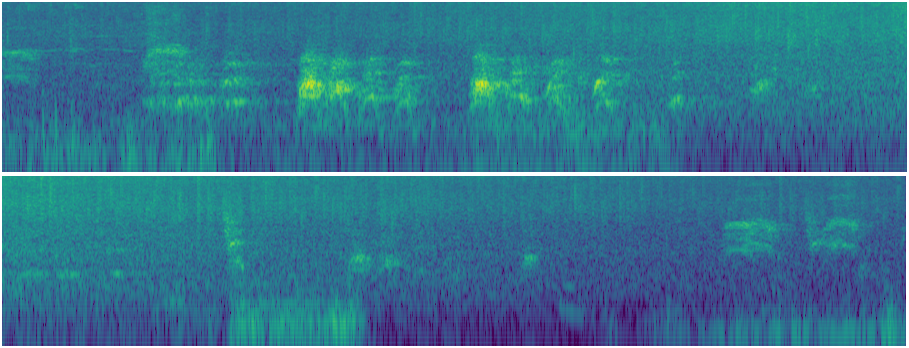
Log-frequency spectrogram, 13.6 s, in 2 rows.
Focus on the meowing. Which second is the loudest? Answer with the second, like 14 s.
9 s.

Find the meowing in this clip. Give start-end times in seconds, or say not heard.
0.0-1.4, 8.5-9.6.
